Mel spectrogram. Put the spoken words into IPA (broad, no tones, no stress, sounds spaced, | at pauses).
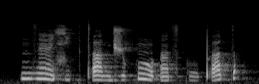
n z ɛ̃ ɕ i k tʼ a n d͡ʒ o k õ ʔ ã s k o̤ pʼ a t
